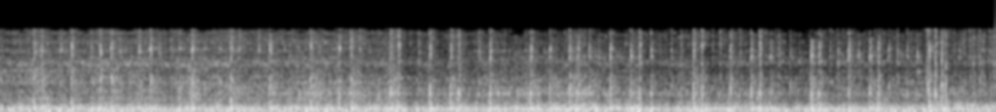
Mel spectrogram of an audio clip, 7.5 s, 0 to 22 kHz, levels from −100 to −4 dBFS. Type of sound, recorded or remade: remade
